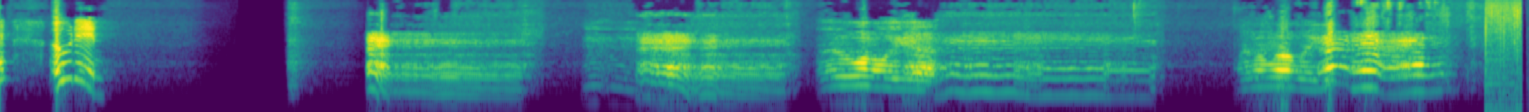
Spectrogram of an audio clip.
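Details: Pet dog indoors waking its owners in the morning, giving long wavering howl-like whines in bursts of one to two seconds, each sliding downward, while a person speaks and greets it between the calls.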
